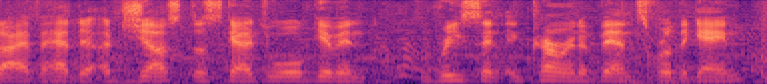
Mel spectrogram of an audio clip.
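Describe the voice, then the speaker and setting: Over noticeable background noise, a man talks at a very fast pace in an animated tone. His pitch sits fairly high. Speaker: gaming YouTuber. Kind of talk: video game commentary.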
